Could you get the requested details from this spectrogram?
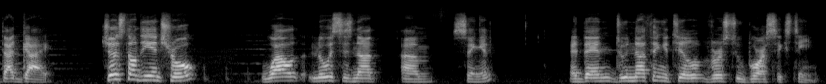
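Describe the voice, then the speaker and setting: A man's voice: fairly high pitch, expressive, a little slow, a bit bright, faint music behind. A man talking casually as a producer in a studio session, explaining his ideas in a hesitant, circling way. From Brooklyn. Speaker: music producer directing a session. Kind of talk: casual collaborative studio talk.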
